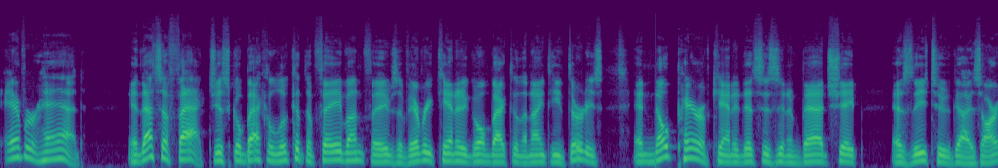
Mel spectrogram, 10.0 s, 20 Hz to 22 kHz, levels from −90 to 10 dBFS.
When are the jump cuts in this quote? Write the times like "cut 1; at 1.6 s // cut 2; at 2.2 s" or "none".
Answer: cut 1; at 6.5 s // cut 2; at 7.7 s

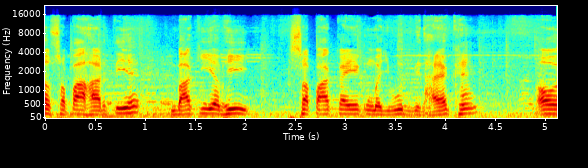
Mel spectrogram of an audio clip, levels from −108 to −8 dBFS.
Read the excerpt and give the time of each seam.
none

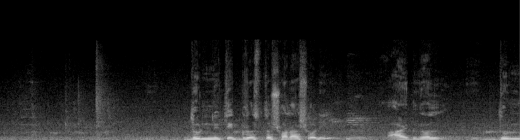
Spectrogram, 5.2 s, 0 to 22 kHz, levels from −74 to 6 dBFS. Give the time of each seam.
none

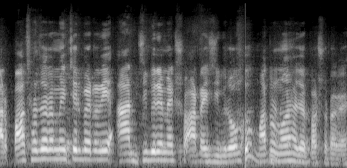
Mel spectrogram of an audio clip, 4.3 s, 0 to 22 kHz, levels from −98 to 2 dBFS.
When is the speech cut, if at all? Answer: cut 1; at 3.1 s

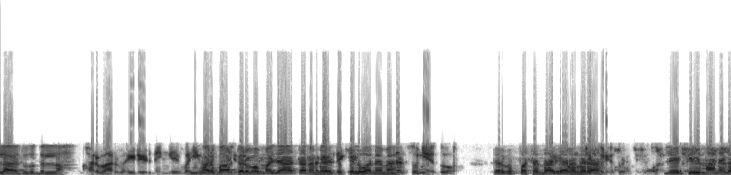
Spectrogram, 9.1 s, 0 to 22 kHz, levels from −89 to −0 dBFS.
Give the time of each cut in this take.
cut 1; at 0.9 s

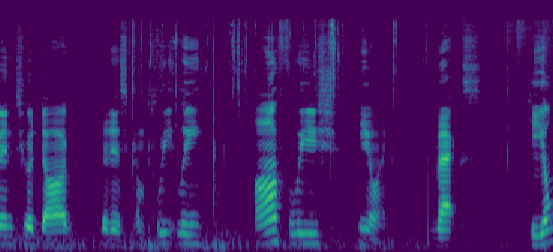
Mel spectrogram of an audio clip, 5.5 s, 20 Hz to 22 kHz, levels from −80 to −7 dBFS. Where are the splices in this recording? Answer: cut 1; at 4.2 s

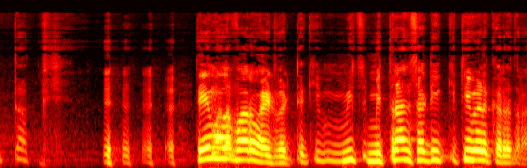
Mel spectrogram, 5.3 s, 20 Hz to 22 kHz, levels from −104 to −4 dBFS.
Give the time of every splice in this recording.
cut 1; at 1.8 s

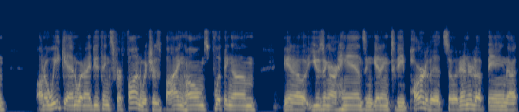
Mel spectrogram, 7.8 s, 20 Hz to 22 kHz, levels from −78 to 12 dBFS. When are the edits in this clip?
none

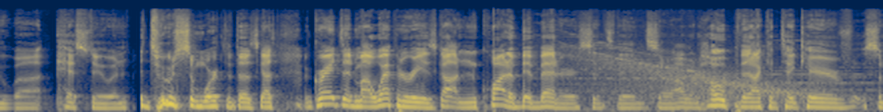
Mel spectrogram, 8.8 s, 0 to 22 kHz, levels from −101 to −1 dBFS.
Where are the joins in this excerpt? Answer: cut 1; at 1.3 s

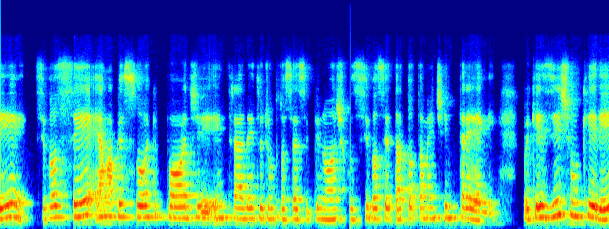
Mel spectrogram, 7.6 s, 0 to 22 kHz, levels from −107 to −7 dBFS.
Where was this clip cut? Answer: cut 1; at 4.4 s

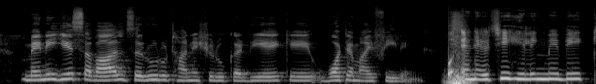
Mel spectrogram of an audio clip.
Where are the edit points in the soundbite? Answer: cut 1; at 4.5 s

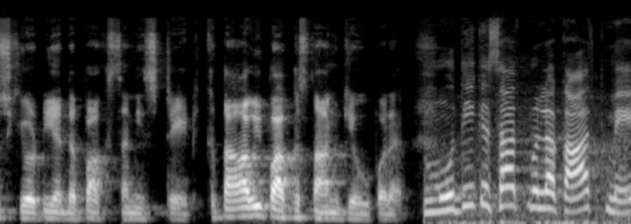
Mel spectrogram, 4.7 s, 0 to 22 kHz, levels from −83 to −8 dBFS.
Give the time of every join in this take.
cut 1; at 3.2 s

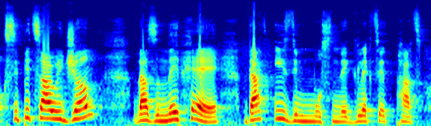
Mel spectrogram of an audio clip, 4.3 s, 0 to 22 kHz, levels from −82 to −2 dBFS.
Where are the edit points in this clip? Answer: none

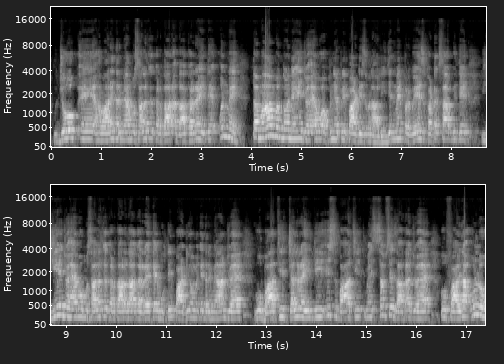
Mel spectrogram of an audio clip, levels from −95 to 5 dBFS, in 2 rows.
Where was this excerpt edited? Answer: none

